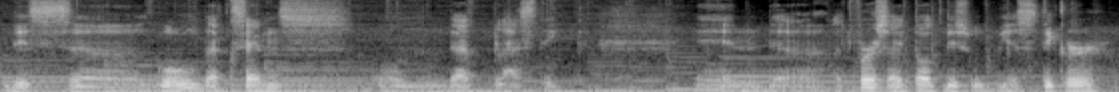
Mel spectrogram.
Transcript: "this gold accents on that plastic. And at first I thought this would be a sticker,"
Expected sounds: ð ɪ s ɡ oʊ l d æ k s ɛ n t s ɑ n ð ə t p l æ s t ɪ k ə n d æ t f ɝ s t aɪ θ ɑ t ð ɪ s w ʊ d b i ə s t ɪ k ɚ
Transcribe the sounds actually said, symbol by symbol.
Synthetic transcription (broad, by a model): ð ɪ s ɡ oʊ l d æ k s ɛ n s ɑ n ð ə t p l æ s t ɪ k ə n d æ t f ɝ s t aɪ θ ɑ t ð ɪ s w ʊ d b i ə s t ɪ k ɚ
